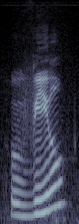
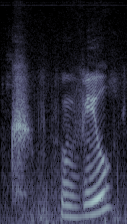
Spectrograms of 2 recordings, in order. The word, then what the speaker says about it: Wilk: 발음이 근데 얘는 부 발음이다. 그래서 부, 부 Wilk, Wilk, Wilk 이렇게 늑대.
